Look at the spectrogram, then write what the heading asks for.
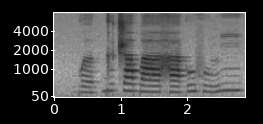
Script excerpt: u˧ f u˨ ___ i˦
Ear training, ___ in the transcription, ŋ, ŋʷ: ŋ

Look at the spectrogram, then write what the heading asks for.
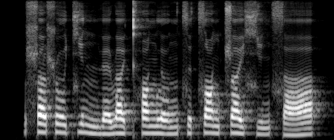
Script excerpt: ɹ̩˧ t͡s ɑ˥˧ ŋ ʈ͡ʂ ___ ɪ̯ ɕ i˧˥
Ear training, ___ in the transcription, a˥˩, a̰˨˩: a˥˩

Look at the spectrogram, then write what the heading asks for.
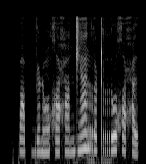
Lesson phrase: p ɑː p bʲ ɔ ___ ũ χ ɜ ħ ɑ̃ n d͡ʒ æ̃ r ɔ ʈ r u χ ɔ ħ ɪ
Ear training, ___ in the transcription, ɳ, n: ɳ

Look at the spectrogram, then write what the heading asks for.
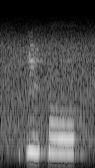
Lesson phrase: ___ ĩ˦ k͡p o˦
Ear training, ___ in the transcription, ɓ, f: ɓ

